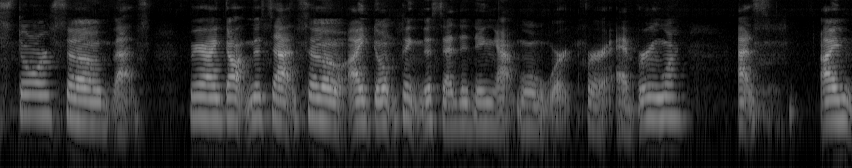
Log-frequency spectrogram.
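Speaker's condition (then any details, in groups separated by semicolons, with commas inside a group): Brain injury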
